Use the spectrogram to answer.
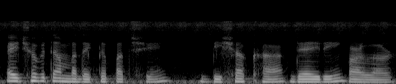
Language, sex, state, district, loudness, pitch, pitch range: Bengali, male, West Bengal, Paschim Medinipur, -31 LUFS, 125 Hz, 120-145 Hz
